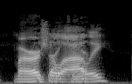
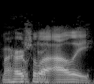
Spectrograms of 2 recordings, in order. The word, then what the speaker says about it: Mahershala Ali: I'm going to let you say his name. – Mahershala Ali. – Mahershala? Yeah. – Yes. – Is that right? – Mahershala Ali. – Mahershala. – Yeah, Mahershala Ali.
